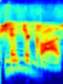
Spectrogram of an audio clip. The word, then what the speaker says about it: Sinterklaas: Now, the Dutch pronunciation of St. Nicholas is Sant Nicolaas, or Sinterklaas, Sant Nicolaas.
